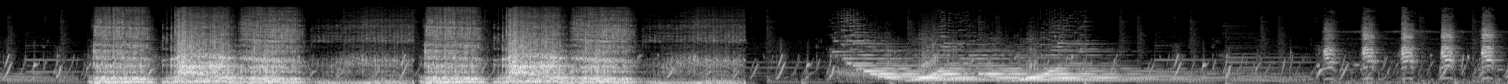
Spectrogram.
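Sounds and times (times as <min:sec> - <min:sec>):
lion roaring: 0:00.9 - 0:07.5
plucked harp music: 0:08.1 - 0:13.2.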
